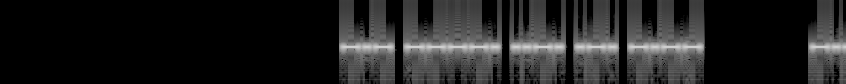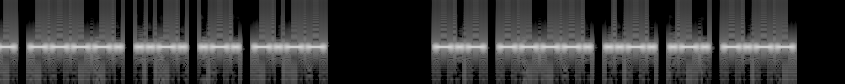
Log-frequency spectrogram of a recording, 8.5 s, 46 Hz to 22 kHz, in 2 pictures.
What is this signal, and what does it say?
Morse code, heard as a keyed tone, about 46 wpm, 700 Hz. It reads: K9FRY K9FRY K9FRY
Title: USA Call Signs - 5 Characters - Repeated 3x - 45wpm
